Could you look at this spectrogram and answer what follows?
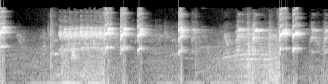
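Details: Lovebirds, small social parrots from Africa, kept as pets: sharp shrill squawks and chirps in irregular bursts, with softer chattering passages and a faint low rumble behind.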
